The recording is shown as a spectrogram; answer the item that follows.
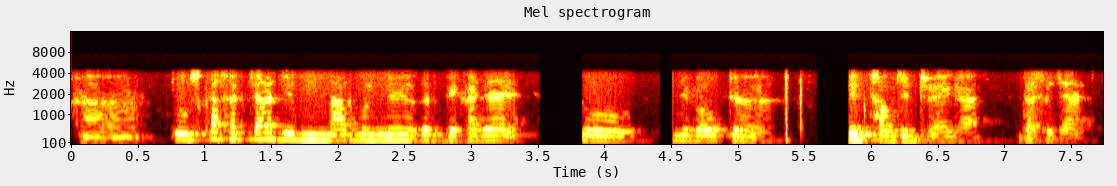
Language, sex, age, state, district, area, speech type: Hindi, male, 30-45, Uttar Pradesh, Mau, rural, conversation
